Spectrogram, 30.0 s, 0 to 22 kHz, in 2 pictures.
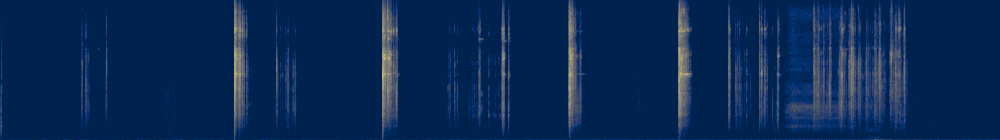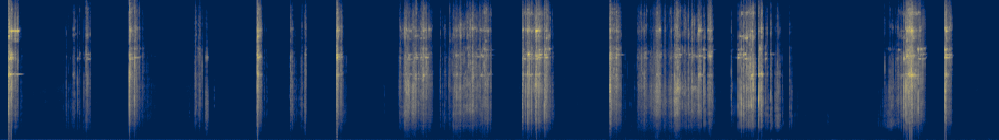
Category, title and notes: Sound effects > Objects / House appliances
Coin noises recorded using the Zoom H2 Handy recorder under a blanket to avoid reverb as much as possible. Sorry for the breathing noises, it's hot under a blanket.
